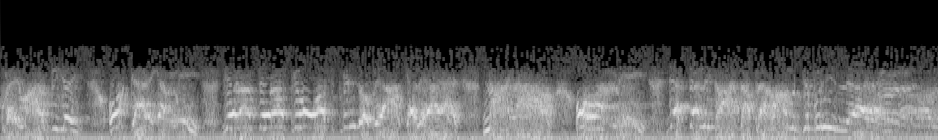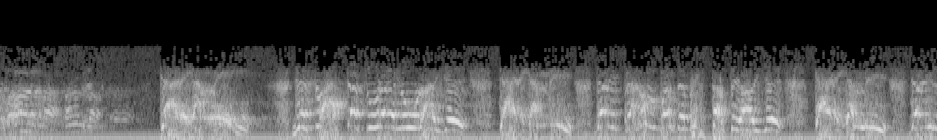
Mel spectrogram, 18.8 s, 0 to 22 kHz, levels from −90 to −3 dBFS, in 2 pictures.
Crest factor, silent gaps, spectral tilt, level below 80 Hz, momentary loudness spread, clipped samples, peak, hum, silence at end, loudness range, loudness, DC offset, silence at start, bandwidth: 14 dB; none; -7 dB/octave; -34 dBFS; 7 LU; under 0.1%; -6 dBFS; none; 0 s; 3 LU; -20 LUFS; 2%; 0 s; 5.6 kHz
